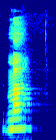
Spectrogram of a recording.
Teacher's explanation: It's a silent tone. Silent tone pronounced as ma is a light version of the first tone.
